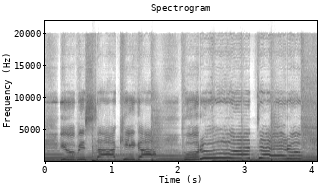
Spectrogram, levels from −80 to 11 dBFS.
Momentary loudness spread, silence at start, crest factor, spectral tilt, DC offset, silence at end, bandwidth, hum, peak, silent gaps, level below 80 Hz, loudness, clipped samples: 3 LU; 0 s; 10 dB; -5 dB/octave; under 0.1%; 0 s; over 20 kHz; none; 0 dBFS; none; -20 dBFS; -12 LUFS; under 0.1%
